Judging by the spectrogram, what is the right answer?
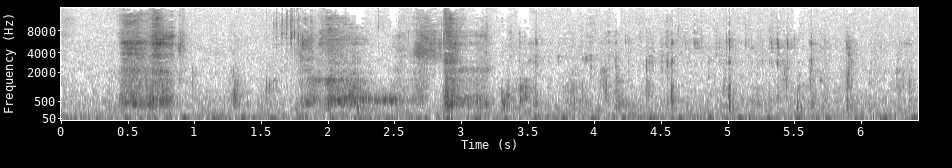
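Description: Close-miked chewing of a thin-skinned, meat-filled dumpling (mandu): soft wet mouth sounds and small clicks, with a few louder chews in the first three seconds.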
